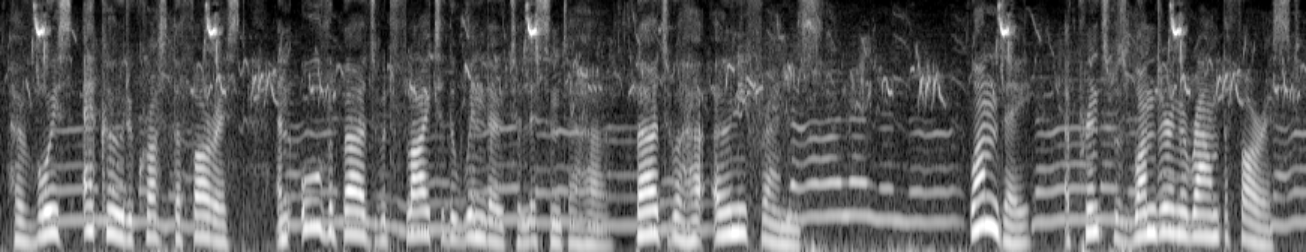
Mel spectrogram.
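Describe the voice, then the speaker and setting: A woman narrator reading a scripted fairy tale for children in a storytelling style. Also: mid-range voice.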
